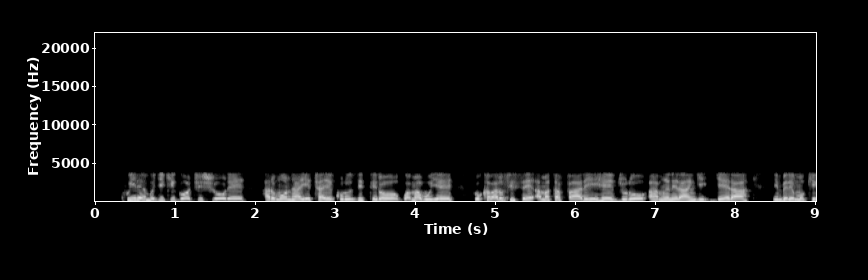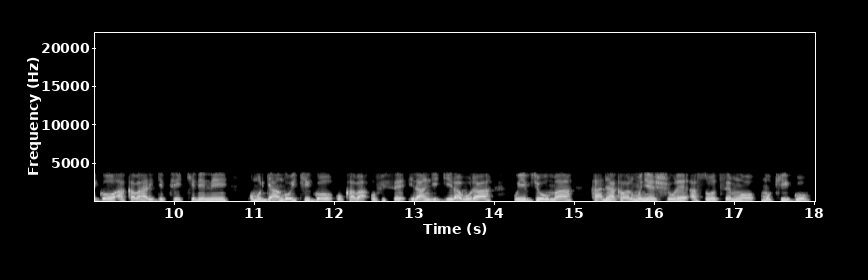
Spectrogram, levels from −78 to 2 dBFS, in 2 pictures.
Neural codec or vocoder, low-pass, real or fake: codec, 24 kHz, 3.1 kbps, DualCodec; 3.6 kHz; fake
